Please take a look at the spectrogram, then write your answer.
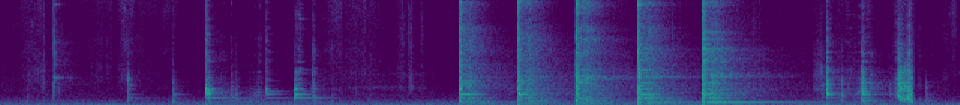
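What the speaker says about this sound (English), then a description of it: "just use your hammer carefully right along this area here" Repeated hammer blows on a Jeep Compass lower suspension part, a few light taps followed by a run of loud ringing strikes, then more scattered hits.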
